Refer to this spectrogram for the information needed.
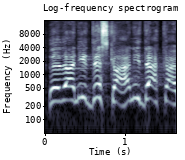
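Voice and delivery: ordinary talk

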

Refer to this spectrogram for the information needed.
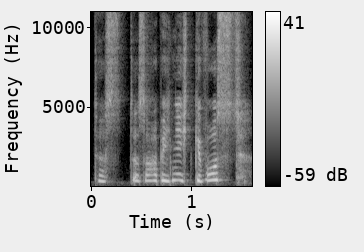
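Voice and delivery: high, pleading whimper. A narrator's reading. Dying Emperor answers the accusing faces, whimpering. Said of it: "wimmerte der Kaiser".

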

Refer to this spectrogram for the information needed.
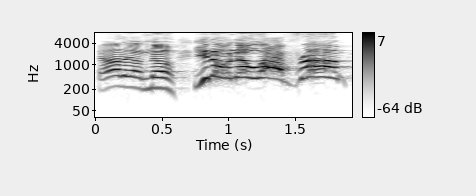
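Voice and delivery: shouted high, playful street swagger; mock tough shout. Preacher playfully shouting at congregation, mock street swagger.

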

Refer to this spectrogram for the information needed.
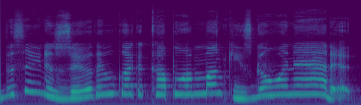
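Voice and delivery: hammed-up telling-off of a kissing couple; loud mock scolding. [name] scolds a couple sucking face at a bar, mock scolding. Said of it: "[name] loudly scolds them".

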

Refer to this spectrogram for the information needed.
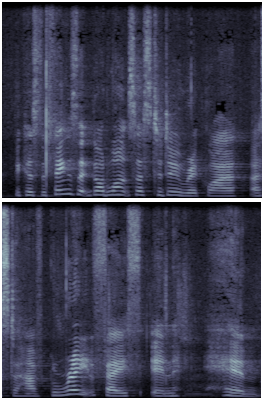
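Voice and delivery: ordinary talk, nothing marked

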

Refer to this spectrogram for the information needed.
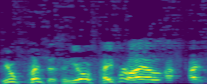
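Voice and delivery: high, loud, sputtering rage; furious stammering threat; angry threat. Acted. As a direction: lose control mid-threat. Robertson threatening the reporter.

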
